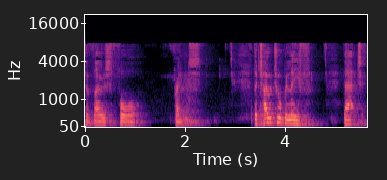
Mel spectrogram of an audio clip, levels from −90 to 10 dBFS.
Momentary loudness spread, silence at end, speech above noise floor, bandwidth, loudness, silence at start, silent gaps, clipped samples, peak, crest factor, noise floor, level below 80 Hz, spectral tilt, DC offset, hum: 19 LU; 0 s; 38 dB; 8 kHz; -22 LUFS; 0 s; none; under 0.1%; -4 dBFS; 18 dB; -60 dBFS; -56 dBFS; -5 dB/octave; under 0.1%; none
